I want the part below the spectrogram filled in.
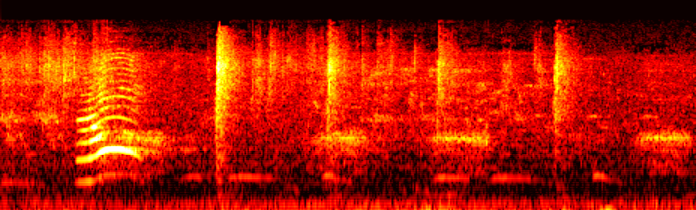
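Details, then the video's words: Indian peafowl, a peacock shown dancing, gives one loud, ringing wail that arches up and down, followed by scattered sharp clicks and faint soft notes. "peacock sound | peacock call & peacock dance | मोर ध्वनि || mor ki awaz"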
